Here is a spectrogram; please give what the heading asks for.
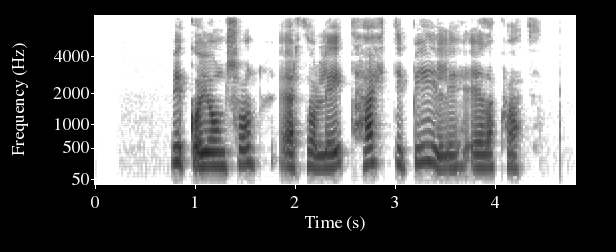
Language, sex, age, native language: Icelandic, female, 50-59, Icelandic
